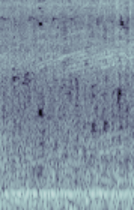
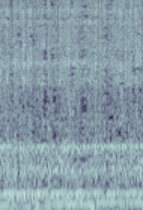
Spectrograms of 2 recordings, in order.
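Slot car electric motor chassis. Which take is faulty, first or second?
second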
